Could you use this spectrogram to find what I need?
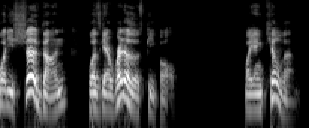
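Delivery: ordinary talk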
